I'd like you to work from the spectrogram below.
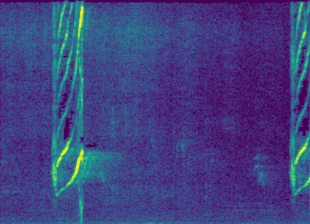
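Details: Double-collared seedeater (coleiro) in the grego paulista gravata style: one short, loud phrase of two or three high, steeply rising whistled slurs, then silence, and a second phrase starting at the very end.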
